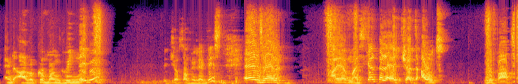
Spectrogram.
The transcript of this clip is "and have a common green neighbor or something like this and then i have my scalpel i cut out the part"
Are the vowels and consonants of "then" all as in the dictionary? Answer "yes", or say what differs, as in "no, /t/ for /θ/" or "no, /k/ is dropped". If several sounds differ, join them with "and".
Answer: yes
